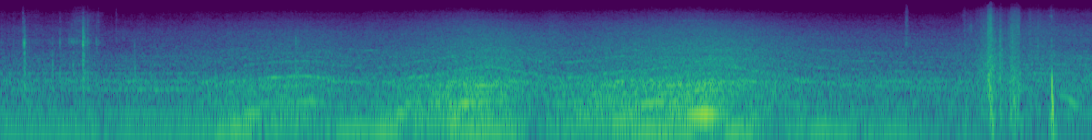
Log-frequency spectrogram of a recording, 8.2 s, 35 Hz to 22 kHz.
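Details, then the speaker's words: 2009 Land Rover LR2, 3.2 I6, 198,000 miles, after a suspected bad alternator; two smooth, clean revs with no knock, whine or rattle. Seems to be running pretty good, and the alternator is now turning. "Yeah, it seems to be running pretty good."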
